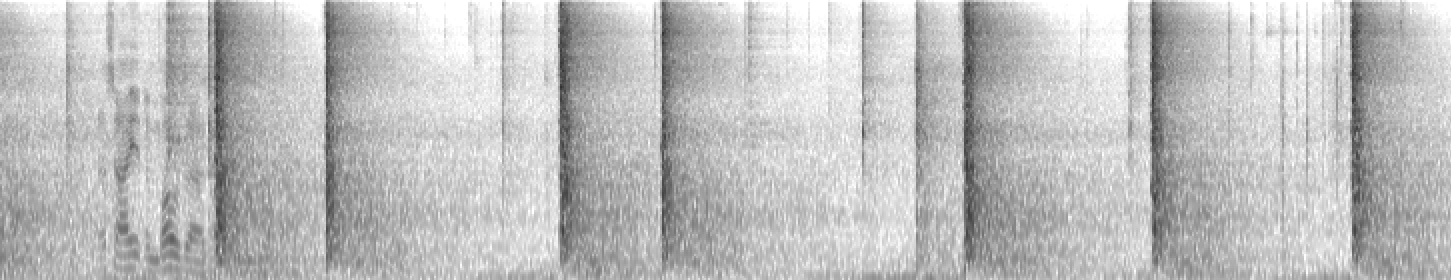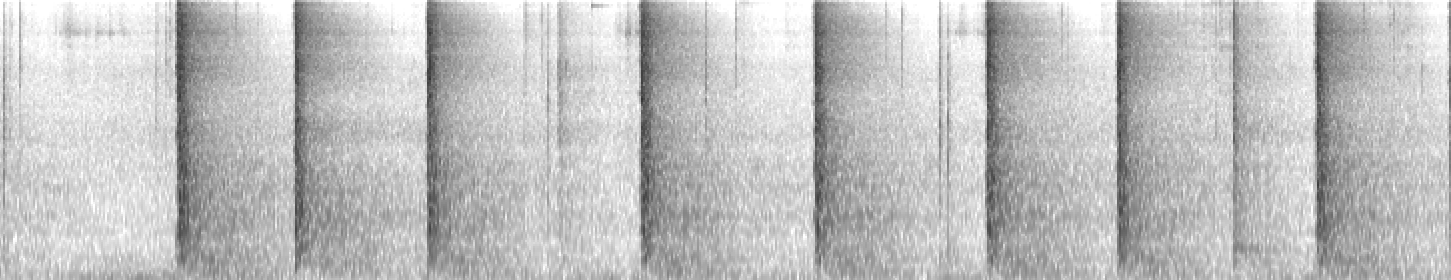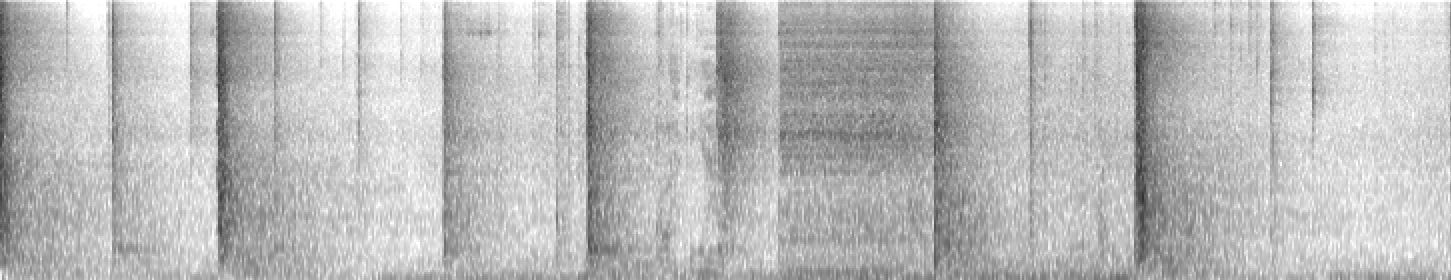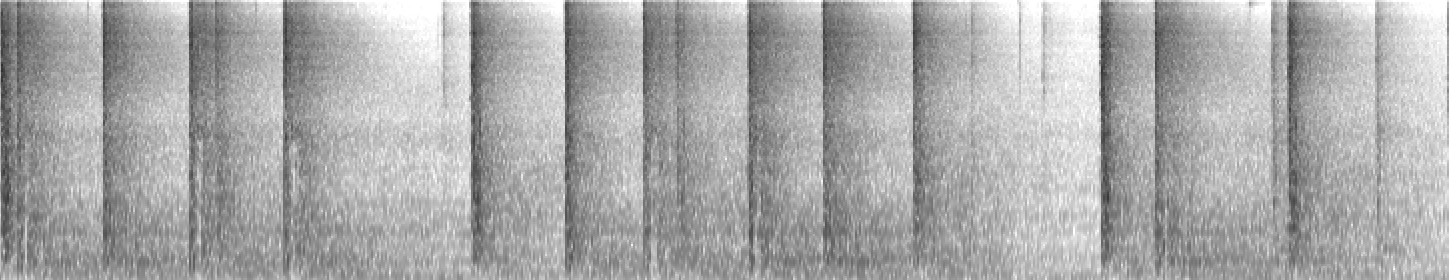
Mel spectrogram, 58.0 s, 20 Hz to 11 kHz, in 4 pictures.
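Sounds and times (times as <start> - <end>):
gunshots with echo: 0.0 - 4.1, 5.6 - 7.5, 16.3 - 19.7, 40.4 - 41.3, 43.5 - 47.5, 48.2 - 53.6, 54.5 - 57.7.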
